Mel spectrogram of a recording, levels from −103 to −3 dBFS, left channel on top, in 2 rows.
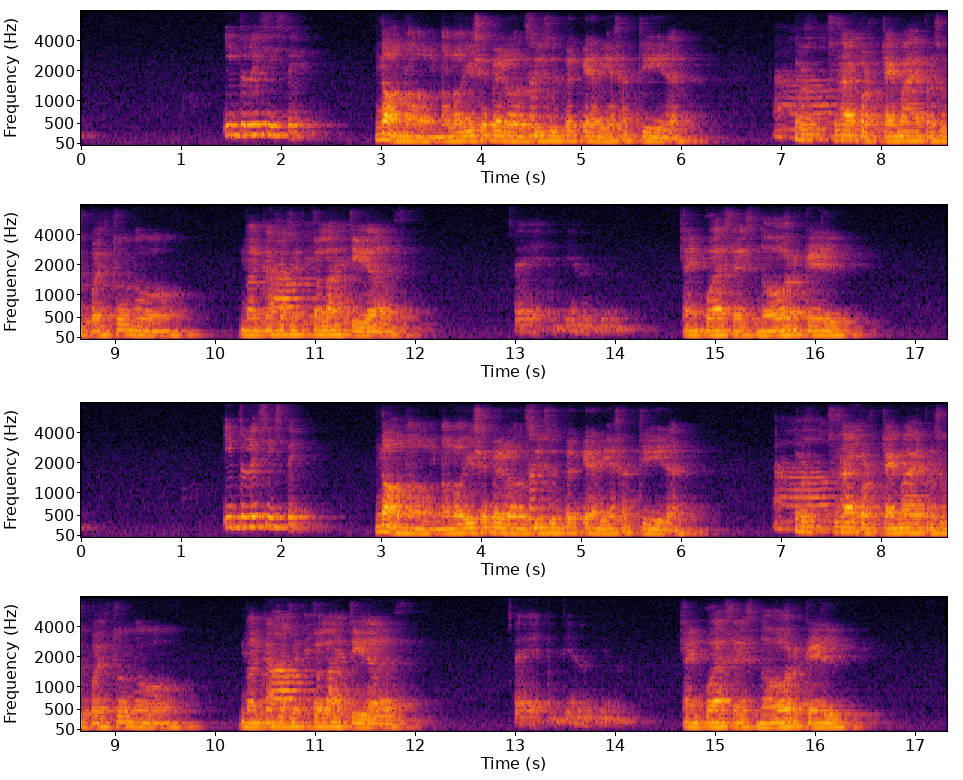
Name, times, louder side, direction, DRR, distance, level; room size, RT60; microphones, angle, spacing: voice 1, 1.4-2.2 4.1-4.8 6.9-8.2 10.5-11.8 13.0-14.1, right 1 dB, 80° right, 1 dB, 1.5 m, -31 dB
voice 2, 2.9-6.0 7.1-9.6 10.2-11.8 14.7-16.3, equal, 5° left, 0 dB, 0.9 m, -23 dB
8.7 x 3.6 x 5.4 m, 0.78 s
head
